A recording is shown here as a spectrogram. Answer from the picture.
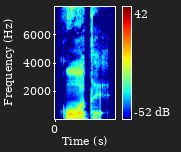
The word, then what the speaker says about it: Коты: Ударение правильно ставить на «о» — Коты.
